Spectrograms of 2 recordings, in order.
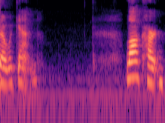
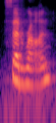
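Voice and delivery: usual speaking voice

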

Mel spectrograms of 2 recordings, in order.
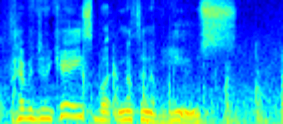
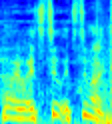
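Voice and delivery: ordinary talk, nothing marked

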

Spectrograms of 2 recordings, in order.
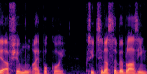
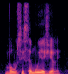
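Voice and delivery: usual speaking voice

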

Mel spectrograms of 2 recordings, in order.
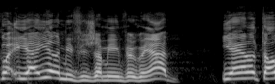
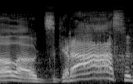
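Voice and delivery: low, slow mock grumble under the breath; a slow, low jealous grumble; 4 semitones lower, slower than usual. Father-in-law grabs the steak. (resmungo baixo e lento, de brincadeira)

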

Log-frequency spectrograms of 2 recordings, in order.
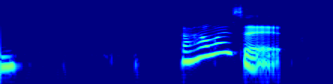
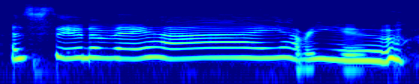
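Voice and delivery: put-on high, sweet e-girl greeting; cute e-girl voice; 7 semitones higher, slower than usual. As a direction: coo it like an e-girl. Cute voice practice.

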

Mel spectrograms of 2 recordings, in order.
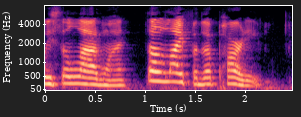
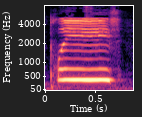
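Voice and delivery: high, louder begging please; 8 semitones higher, 8 dB louder than usual. Acted. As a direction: plead like a kid wanting sneakers. Charlie begging for sneakers.

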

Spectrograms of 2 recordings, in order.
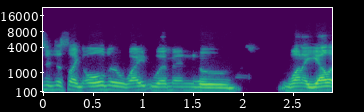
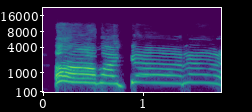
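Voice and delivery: a hammed-up shriek of horror; horrified wail; much slower than usual. Outed guest wailing in horror at the comedian.

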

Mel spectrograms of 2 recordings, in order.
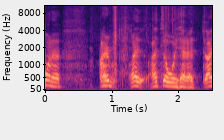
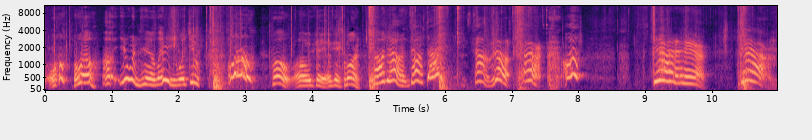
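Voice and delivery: high yelping cranky grandpa; high panicked old man; 13 semitones higher, slower than usual. Acted. Grandpa being hit by the fake lady, high panicked yelps. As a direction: squeal for mercy, then shout them out.

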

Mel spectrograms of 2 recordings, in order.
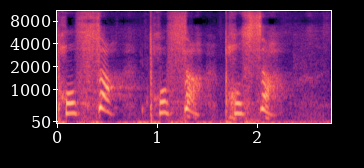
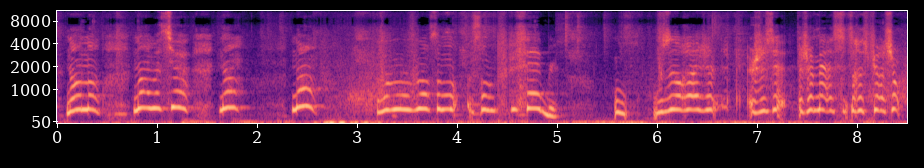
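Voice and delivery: higher, urgent pleading; alarmed; 6 semitones higher than usual. Acted. Player begging his companion, higher with alarm. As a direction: plead with him in rising alarm.

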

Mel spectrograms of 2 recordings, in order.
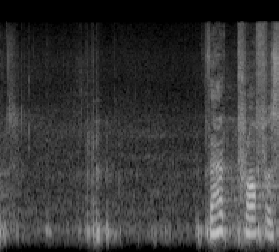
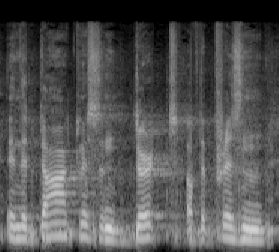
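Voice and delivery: ordinary delivery

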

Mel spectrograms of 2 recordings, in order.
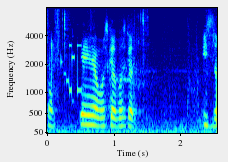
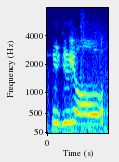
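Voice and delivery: laughing excited; 5 semitones higher, slower than usual. Real, not acted. Laughing gamer hyped by play.

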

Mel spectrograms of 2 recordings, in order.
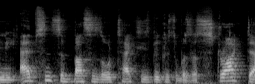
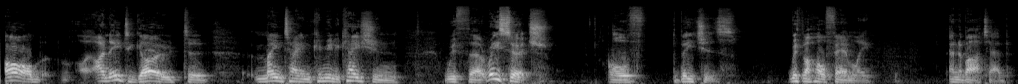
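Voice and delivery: mock politician; 5 semitones lower than usual. Mocking politicians justifying trips.

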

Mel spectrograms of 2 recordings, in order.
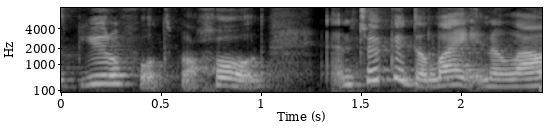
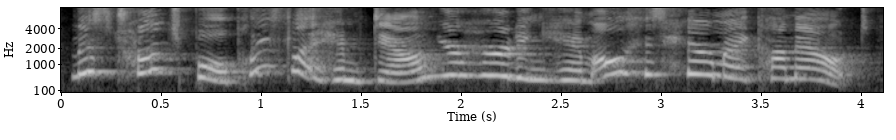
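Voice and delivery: much higher, louder desperate plea; crying out; 13 semitones higher, 5 dB louder than usual. A narrator's reading. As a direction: beg her to stop, alarmed. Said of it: "Miss Honey cried out".

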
